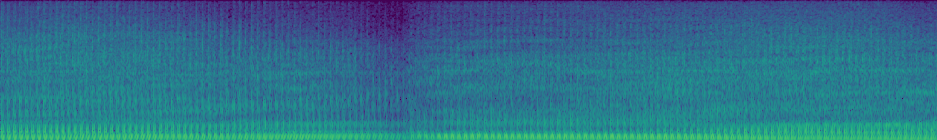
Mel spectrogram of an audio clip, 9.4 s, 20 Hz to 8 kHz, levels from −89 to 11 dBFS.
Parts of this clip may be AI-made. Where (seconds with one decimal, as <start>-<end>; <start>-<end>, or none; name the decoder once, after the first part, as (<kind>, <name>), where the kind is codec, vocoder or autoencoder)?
none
